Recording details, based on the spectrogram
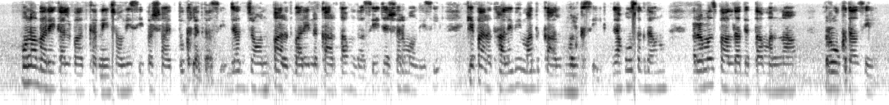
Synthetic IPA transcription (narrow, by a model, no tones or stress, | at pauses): ʊnãːbaːɾeːkəlbaːt̪kəɾniːt͡ʃãːʊ̃nd̪iːsiːpəɾʃaːjd̪̚t̪ʊkʰlɛːɡd̪a̰ːsiːd͡ʒad̪d͡ʒaːnpaːɾət̪baːɾeːnəkaːɾt̪aːɦʊnd̪aːsiːd͡ʒãːʃəɾmãːnd̪iːsiːkɪpaːɾət̪ɦaːleːd̪iːməd̪kaːlmʊlksiːd͡ʒãːɦoːsəkd̪aːʊnũːɾəməzpaːld̪aːd̪ɪt̪ːaːmənːaː | ɾoːkd̪aːsiː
